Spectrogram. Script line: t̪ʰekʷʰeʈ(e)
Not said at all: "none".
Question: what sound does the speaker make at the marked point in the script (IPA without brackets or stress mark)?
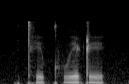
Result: e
